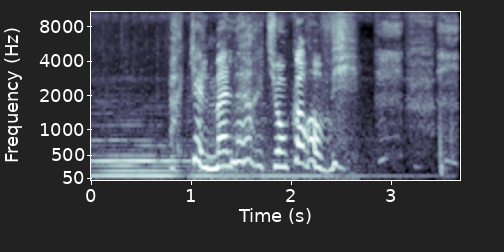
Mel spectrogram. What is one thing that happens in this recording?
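A woman speaks in shock.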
